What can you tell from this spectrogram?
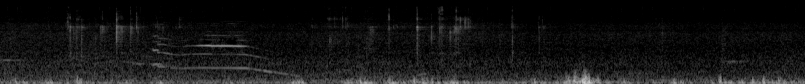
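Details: Cat outdoors on a windy late afternoon; a thin, high meow that slides downward and fades over about a second and a half, with gusting wind rumble and a dull thump later.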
